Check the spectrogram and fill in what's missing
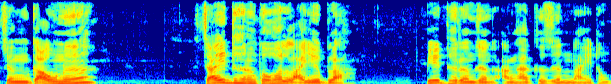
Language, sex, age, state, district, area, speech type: Bodo, male, 45-60, Assam, Chirang, rural, spontaneous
